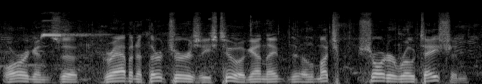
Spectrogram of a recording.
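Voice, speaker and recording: Man calling basketball over loud arena noise. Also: mid-range voice, moderate pace. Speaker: radio play-by-play announcer. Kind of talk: live basketball play-by-play commentary. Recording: loud arena noise behind courtside radio call. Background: ball bounces and gym ambience.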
